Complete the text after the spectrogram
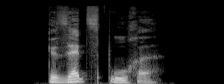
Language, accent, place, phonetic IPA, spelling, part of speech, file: German, Germany, Berlin, [ɡəˈzɛt͡sˌbuːxə], Gesetzbuche, noun, De-Gesetzbuche.ogg
- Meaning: dative singular of Gesetzbuch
